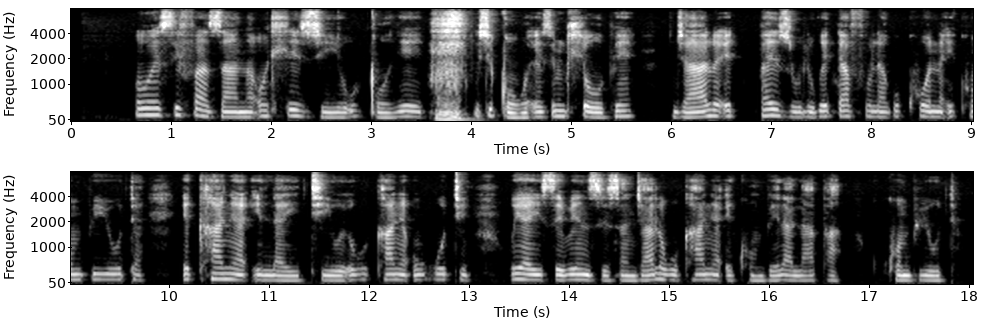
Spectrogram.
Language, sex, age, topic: North Ndebele, male, 36-49, health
